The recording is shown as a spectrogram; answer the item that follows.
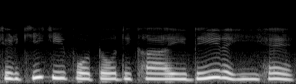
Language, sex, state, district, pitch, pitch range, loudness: Hindi, female, Rajasthan, Jaipur, 260 Hz, 250-275 Hz, -11 LUFS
